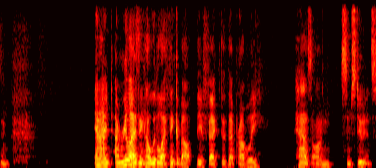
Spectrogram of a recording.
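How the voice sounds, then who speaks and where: Fairly high in pitch, a man with an American accent speaks at a fairly quick pace with lively intonation. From New England, suburban Massachusetts. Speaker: music teacher. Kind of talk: personal video blog monologue. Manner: halting, many repeated words.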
